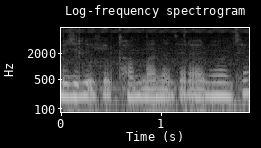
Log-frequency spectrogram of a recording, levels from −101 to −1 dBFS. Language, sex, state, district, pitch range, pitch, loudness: Maithili, female, Bihar, Vaishali, 190-215 Hz, 200 Hz, -38 LUFS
